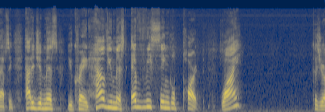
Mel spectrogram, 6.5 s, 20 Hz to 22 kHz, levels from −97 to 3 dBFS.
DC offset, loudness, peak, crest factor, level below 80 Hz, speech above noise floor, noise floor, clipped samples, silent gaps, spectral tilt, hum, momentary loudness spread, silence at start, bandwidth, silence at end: under 0.1%; -20 LUFS; -4 dBFS; 16 dB; -60 dBFS; 38 dB; -57 dBFS; under 0.1%; none; -5 dB/octave; none; 11 LU; 0 s; 16.5 kHz; 0 s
